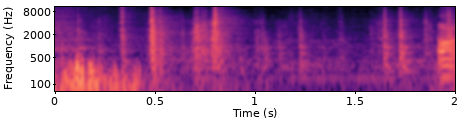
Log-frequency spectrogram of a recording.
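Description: A few sharp plastic clicks and knocks from handling a Sony CFD-S01 portable boombox, with a dull thump at the start.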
